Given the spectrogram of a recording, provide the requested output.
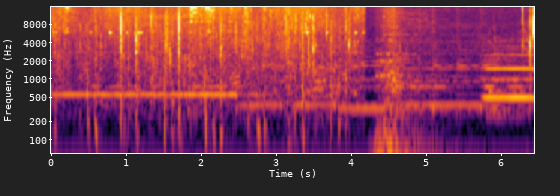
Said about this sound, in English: Stop fooling around on that horse.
